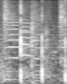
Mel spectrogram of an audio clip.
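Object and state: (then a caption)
Hollow-sounding, fully baked bread. Three hollow knocks on a wood-oven-baked loaf with a rustic, naturally torn top, a knock test showing it sounds hollow and is done. The short, dull taps sit over a steady low background hum.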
